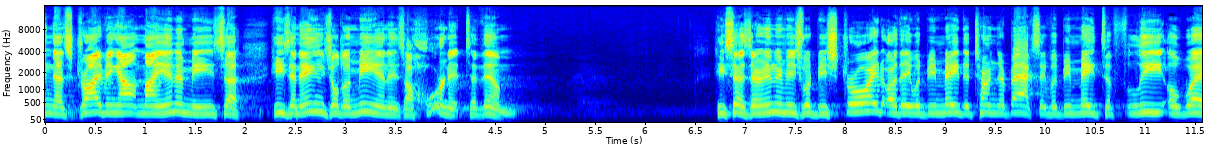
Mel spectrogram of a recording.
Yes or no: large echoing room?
yes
